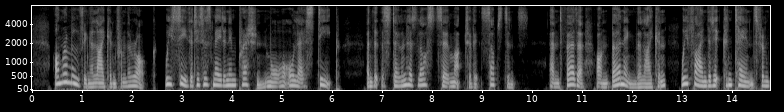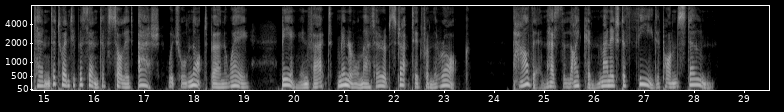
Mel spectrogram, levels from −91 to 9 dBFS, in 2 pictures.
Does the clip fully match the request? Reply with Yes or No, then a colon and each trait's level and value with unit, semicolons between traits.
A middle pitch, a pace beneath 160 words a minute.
Yes: medium, 160 Hz; average, 150 wpm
